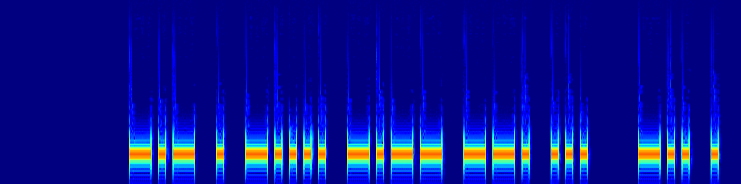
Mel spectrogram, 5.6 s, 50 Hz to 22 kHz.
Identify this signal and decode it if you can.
Morse code, heard as a keyed tone, about 22 wpm, 700 Hz. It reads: KE6YGS DE
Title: USA Callsign DE Callsign 22wpm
